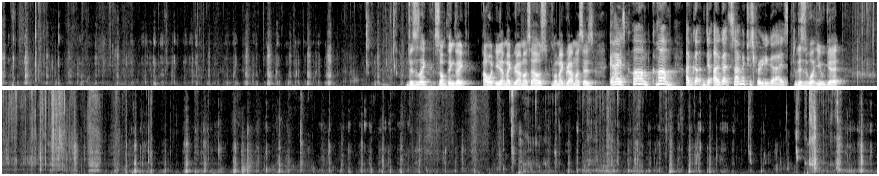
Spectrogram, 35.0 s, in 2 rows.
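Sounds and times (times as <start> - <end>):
biting and chewing sandwich: 0.0 - 8.1, 16.8 - 35.0.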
